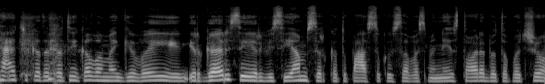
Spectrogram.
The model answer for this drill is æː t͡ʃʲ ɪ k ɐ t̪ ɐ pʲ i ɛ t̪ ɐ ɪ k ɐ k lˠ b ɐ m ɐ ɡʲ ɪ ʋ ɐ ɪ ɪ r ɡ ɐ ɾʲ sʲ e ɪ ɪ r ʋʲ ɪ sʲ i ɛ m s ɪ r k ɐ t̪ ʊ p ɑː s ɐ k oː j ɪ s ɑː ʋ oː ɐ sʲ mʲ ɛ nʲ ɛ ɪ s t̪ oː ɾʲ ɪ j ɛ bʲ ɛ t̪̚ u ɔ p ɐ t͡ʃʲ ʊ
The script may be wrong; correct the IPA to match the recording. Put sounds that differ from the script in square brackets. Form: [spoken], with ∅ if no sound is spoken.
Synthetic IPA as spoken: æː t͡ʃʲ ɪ k ɐ t̪ ɐ pʲ i ɛ t̪ ɐ ɪ k ɐ [∅] lˠ b ɐ m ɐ ɡʲ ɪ ʋ ɐ ɪ ɪ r ɡ ɐ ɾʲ sʲ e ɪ ɪ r ʋʲ ɪ sʲ i ɛ m s ɪ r k ɐ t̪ ʊ p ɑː s ɐ k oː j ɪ s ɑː ʋ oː ɐ sʲ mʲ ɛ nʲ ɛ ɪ s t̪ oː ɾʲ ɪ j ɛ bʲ ɛ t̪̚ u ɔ p ɐ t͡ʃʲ ʊ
